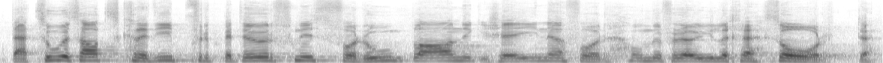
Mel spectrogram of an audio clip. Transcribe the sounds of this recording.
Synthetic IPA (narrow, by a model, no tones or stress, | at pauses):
d̥æt͡suəsɑt͡skʰɾeditfyrb̥edøɾfnɪsfɔːuːmplɑːnɪɡɪʃɛɪnəfoɾʊnɛɾfrœʏlɪχəsɔrtə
